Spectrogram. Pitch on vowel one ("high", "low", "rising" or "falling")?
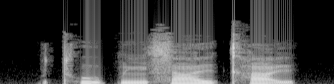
falling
